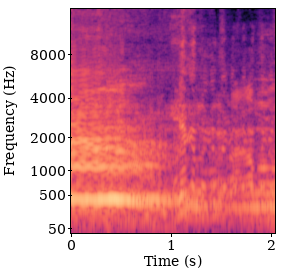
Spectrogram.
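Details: Sahiwal bull calf at a cattle market, bought by a Noakhali farmer on 24 February: one high, steady moo held for about half a second, then sliding downward and fading. Faint market background.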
